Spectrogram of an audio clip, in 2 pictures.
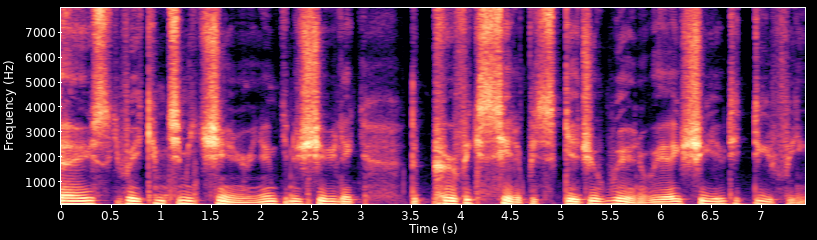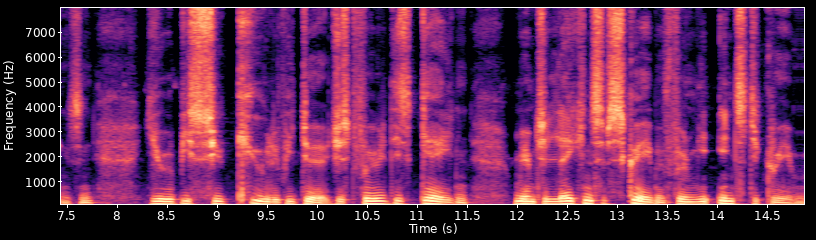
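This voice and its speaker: A man puts on a character voice at a fairly low pitch. He speaks at a moderate pace on a very clean recording with a silent background. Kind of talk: casual, chatty. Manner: over-enthusiastic, salesy.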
